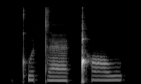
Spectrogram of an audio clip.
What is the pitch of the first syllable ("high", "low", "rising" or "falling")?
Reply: high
